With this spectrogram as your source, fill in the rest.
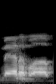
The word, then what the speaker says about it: Manama: to us now from he says it's manna mob but I'm still gonna pronounce it Manama Bahrain oh oh oh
